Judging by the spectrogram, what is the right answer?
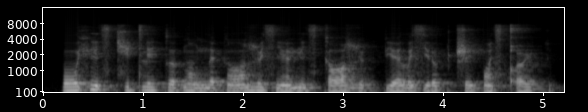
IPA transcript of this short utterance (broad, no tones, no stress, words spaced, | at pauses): o fʲɛ̃sʲt͡ɕɵtʲlikə ɡɑ̃ɡnɛkɑ̃ ɮysʲɛ̃ mʲɛ̃sʲkɑ ɮykpʲɛ ləsʲəɾɵk ʈ͡ʂipɑ̃sʲqʼyk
